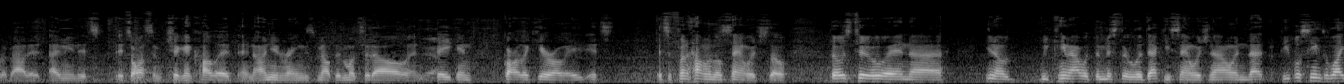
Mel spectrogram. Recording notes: takes the podcast on the road to the Blue Line Deli in Huntington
